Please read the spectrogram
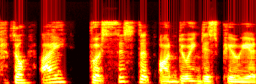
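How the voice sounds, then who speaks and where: A man with a normal speaking voice talks in a fairly low pitch with lively intonation. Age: 60s. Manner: explanatory, says 'like that' often.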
